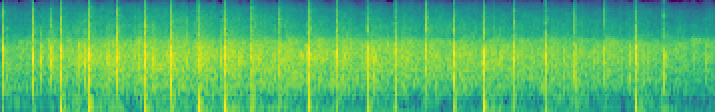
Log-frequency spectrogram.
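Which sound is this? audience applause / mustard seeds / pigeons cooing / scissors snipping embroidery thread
audience applause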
